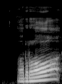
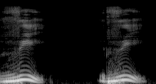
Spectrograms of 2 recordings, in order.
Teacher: রু বলার সময় মোটা করব ঋ বলার সময় মুখ খোলা রেখে পাতলা করে উচ্চারণ করব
